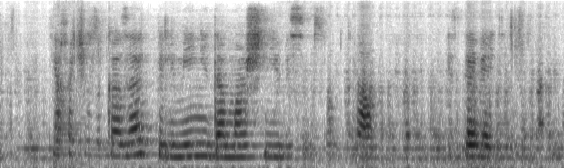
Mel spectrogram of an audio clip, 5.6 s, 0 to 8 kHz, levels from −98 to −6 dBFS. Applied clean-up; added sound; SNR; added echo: neural separator model SepFormer DNS4.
